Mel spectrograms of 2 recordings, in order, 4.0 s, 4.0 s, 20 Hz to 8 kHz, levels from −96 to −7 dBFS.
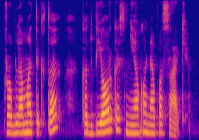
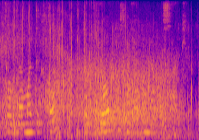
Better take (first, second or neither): first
